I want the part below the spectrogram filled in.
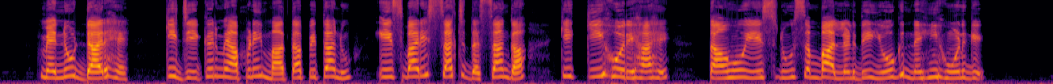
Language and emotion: Punjabi, fearful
